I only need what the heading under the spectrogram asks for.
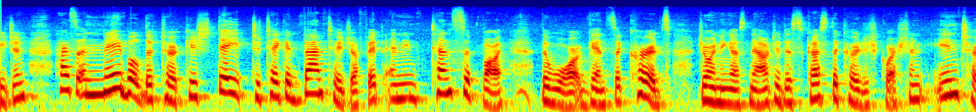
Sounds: Speech

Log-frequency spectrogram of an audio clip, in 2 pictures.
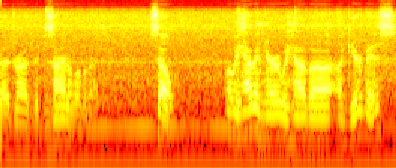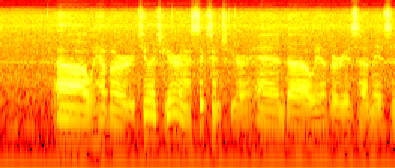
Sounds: Speech

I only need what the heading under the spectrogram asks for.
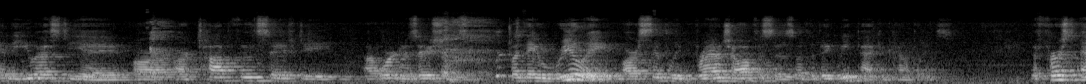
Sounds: Speech, Male speech, monologue

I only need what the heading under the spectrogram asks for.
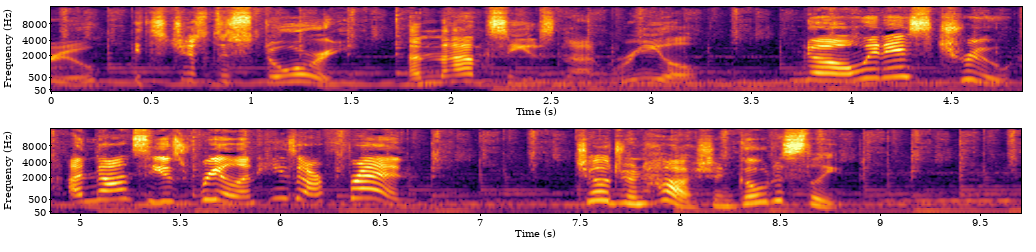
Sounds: Speech, Music

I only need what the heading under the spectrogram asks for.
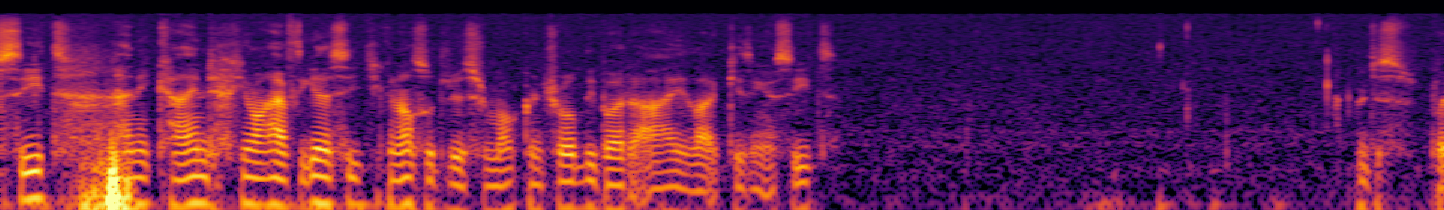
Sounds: Speech

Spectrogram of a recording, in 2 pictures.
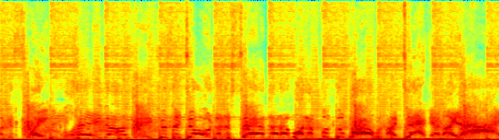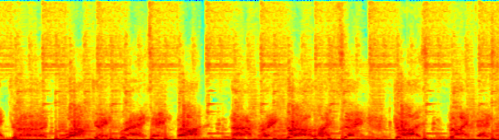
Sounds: Music

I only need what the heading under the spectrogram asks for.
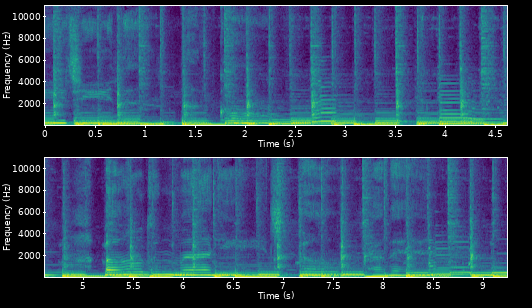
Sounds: Music

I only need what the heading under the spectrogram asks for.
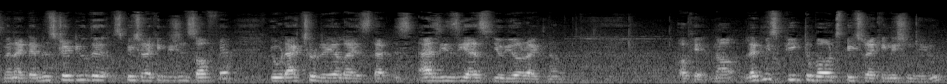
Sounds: Male speech, Narration, Speech

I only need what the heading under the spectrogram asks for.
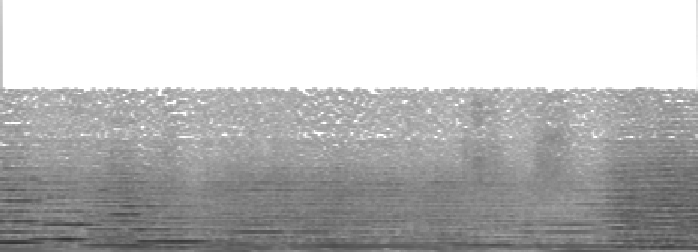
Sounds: Clarinet, woodwind instrument, Musical instrument, Music

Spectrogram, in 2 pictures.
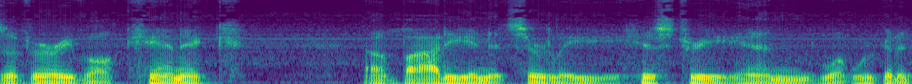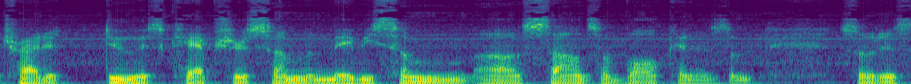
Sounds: Speech

